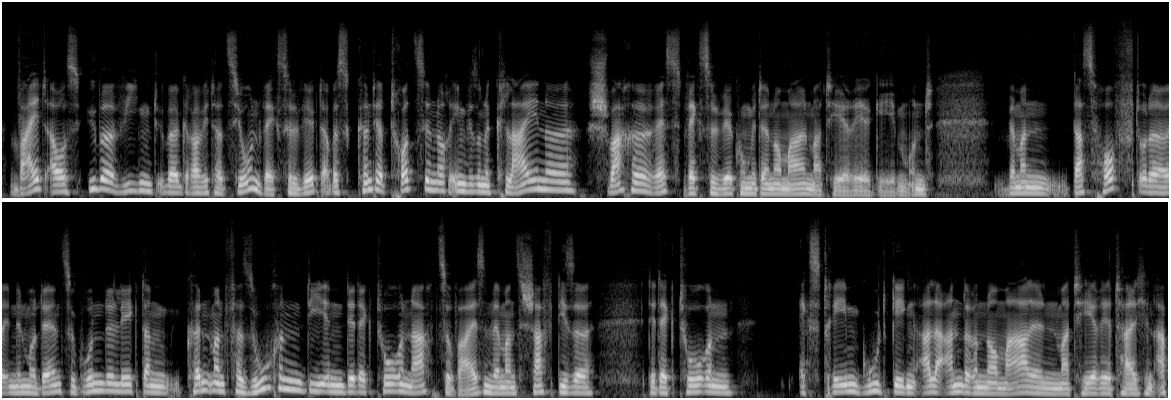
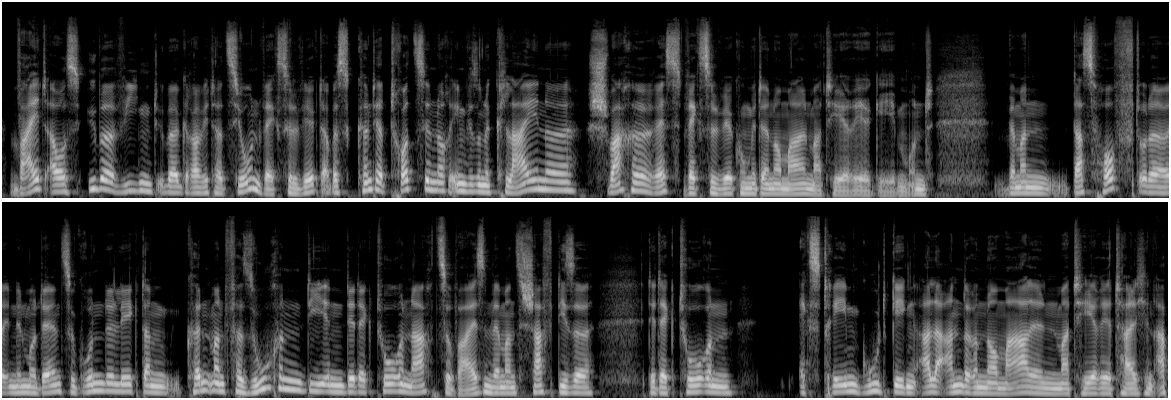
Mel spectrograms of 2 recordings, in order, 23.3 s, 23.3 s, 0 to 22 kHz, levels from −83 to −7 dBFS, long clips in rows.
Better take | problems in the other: second | muffled; slightly; fading above 4 kHz

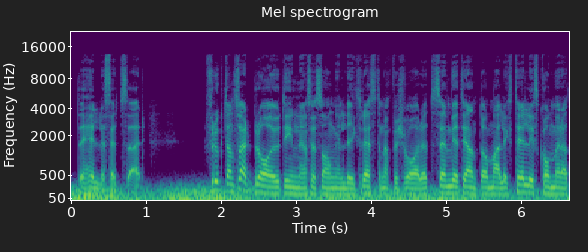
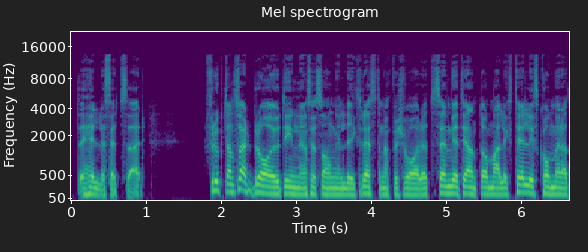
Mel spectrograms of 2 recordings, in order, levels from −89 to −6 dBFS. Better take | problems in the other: second | low rumble; faint; throughout; 20 dB below the speech

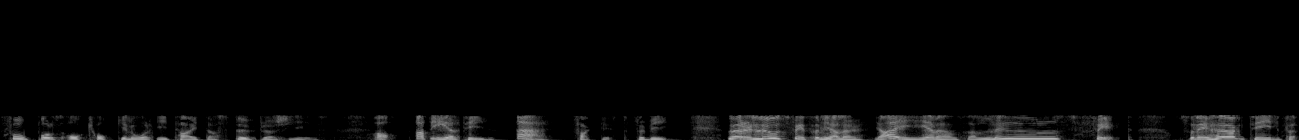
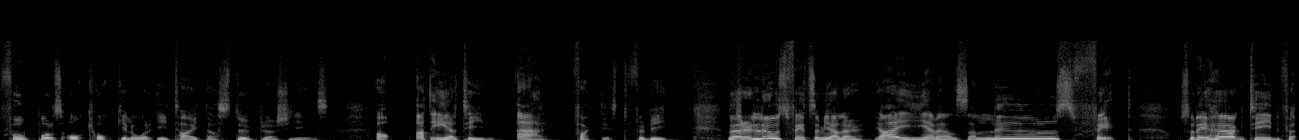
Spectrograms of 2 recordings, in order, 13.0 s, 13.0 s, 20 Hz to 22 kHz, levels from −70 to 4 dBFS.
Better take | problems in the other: second | garbled, watery; badly; nothing above 4 kHz

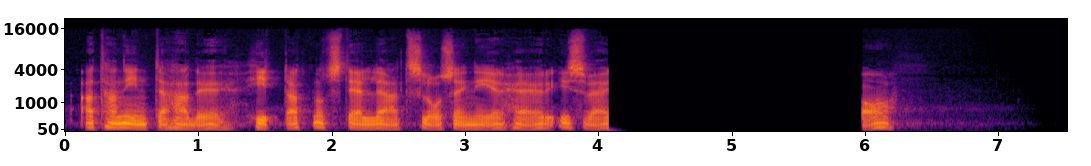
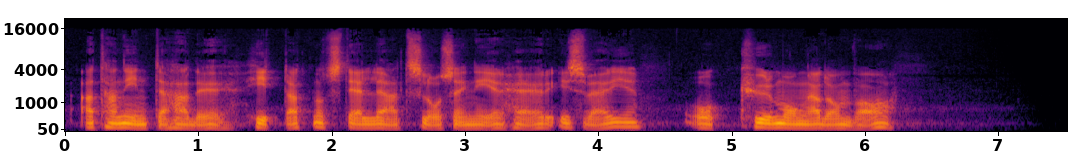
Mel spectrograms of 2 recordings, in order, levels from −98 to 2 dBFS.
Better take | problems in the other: second | audio cutting out; at 4 s for 2 s

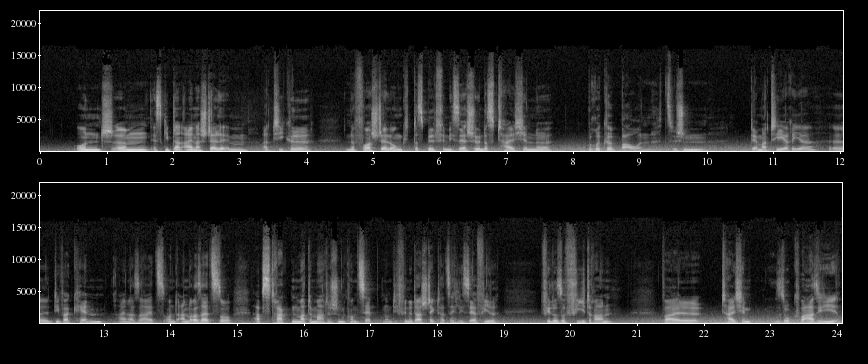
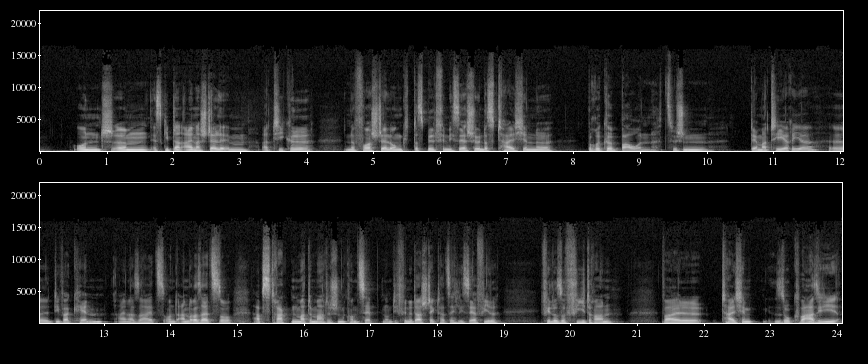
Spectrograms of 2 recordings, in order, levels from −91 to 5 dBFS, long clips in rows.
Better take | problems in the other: second | wind noise on the microphone; occasional gusts; 20 dB below the speech

